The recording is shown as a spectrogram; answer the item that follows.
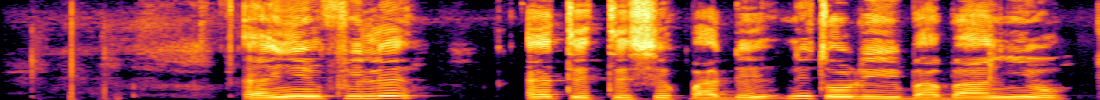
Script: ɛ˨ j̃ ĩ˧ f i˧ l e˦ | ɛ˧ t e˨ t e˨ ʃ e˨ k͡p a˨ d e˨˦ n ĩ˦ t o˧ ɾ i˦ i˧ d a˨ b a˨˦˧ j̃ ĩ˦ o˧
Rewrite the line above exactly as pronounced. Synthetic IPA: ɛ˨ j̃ ĩ˧ f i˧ l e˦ | ɛ˧ t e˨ t e˨ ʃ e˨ k͡p a˨ d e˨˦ n ĩ˦ t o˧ ɾ i˦ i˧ b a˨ b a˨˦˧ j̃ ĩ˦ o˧

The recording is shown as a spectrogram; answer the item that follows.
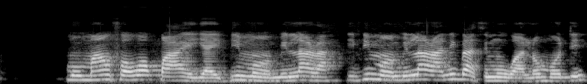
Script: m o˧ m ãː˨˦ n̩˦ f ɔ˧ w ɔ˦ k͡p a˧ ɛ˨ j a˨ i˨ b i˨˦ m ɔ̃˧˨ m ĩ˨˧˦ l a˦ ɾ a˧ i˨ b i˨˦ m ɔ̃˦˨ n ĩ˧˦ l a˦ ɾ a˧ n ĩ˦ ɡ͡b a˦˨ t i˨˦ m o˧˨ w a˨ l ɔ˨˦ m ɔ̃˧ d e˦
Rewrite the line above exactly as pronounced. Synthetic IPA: m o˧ m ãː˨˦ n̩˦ f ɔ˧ w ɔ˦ k͡p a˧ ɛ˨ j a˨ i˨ b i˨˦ m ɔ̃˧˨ m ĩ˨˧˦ l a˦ ɾ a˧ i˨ b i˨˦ m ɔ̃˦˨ m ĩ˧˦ l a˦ ɾ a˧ n ĩ˦ ɡ͡b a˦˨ t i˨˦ m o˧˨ w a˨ l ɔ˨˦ m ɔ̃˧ d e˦

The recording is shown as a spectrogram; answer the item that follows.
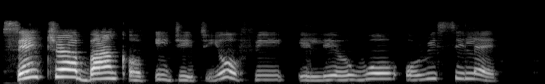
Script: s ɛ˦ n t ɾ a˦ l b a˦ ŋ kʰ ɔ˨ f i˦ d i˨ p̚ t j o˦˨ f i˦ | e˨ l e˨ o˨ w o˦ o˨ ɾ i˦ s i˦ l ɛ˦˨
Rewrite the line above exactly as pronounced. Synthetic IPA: s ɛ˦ n t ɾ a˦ l b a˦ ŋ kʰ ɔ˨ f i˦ d͡ʒ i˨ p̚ t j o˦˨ f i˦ | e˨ l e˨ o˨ w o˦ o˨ ɾ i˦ s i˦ l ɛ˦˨

